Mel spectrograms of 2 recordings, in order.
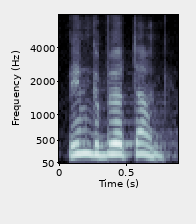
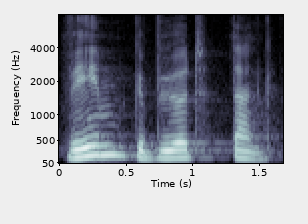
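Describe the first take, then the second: First: "Wem gebührt Dank?" again, pitched higher with a punched "Wem"; raised repeat. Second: Slow, weighty "wem gebührt Dank?" with stress on "wem"; slow question. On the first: Preacher pressing the question on the congregation, higher and urgent. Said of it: "repeats the question". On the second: Preacher posing the first point to the congregation, slow and weighty. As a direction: lay out "wem gebührt Dank?" slowly, leaning on "wem". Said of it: "poses the question twice". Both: Shown as a demonstration.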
